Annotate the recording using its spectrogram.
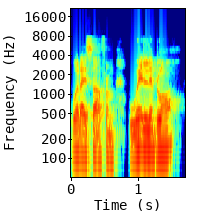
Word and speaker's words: LeBlanc: If you're going to say his name, you've got to say it correctly. It's Wade LeBlanc. – I'm sorry. Could I have that one more time? – It's Wade LeBlanc.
